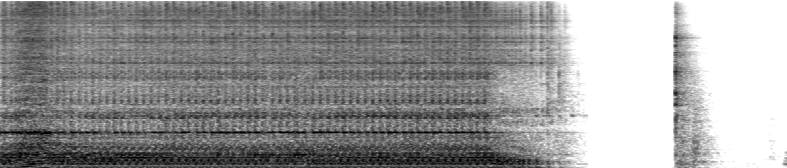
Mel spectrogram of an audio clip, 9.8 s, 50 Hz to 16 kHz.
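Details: 1983 Honda QR50, unrestored 49cc oil-injected two-stroke single; owner suspects a nudged part gave extra airflow: fires with rapid even buzz for several seconds, then dies; cause of earlier trouble unconfirmed.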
